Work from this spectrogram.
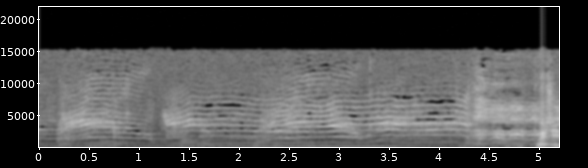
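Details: Domestic cat meowing in a funny compilation: drawn-out, wavering high meows run almost continuously over a steady low hum, ending in a brief noisy clatter.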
